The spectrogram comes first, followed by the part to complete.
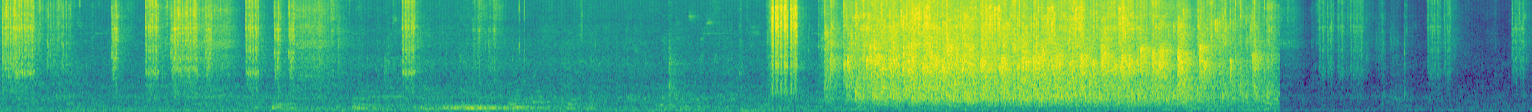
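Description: Camera shutters clicking in quick runs, then a round of applause that starts about twelve seconds in, runs steadily for about six seconds and cuts off suddenly; the applause is the loudest part.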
